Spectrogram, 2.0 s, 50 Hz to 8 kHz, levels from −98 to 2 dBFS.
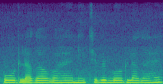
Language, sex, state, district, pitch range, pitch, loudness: Hindi, female, Chhattisgarh, Sarguja, 205-215 Hz, 210 Hz, -14 LUFS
